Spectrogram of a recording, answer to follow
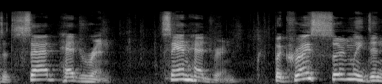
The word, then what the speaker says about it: Sanhedrin: You got to pronounce it for me first so I know how to pronounce it. Sanhedrin. That's why I'm how I'm going to pronounce it. Sanhedrin.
